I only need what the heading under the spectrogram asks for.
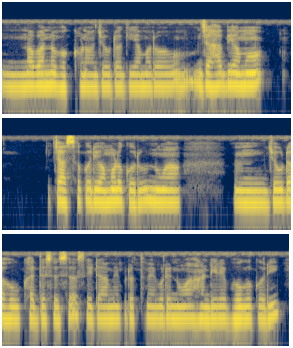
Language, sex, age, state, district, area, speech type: Odia, female, 30-45, Odisha, Malkangiri, urban, spontaneous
